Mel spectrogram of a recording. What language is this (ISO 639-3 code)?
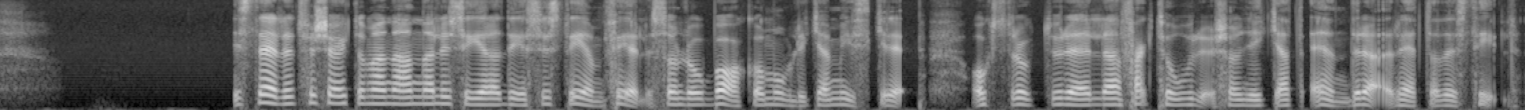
swe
